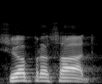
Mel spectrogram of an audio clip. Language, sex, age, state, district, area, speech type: Sanskrit, male, 30-45, Karnataka, Dakshina Kannada, rural, spontaneous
